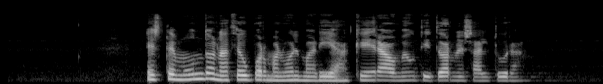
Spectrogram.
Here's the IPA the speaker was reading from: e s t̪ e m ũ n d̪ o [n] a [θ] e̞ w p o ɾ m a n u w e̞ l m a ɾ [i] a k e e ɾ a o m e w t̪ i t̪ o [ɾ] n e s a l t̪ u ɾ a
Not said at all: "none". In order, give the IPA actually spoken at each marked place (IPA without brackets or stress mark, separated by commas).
n, θ, i, ɾ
